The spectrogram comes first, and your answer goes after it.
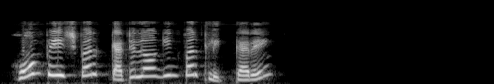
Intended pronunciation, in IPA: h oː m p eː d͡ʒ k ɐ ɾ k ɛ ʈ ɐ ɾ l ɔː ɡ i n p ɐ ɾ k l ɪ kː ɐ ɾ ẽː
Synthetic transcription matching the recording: h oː m p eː d͡ʒ p ɐ ɾ k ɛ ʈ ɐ l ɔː ɡ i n p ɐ ɾ k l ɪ kː ɐ ɾ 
